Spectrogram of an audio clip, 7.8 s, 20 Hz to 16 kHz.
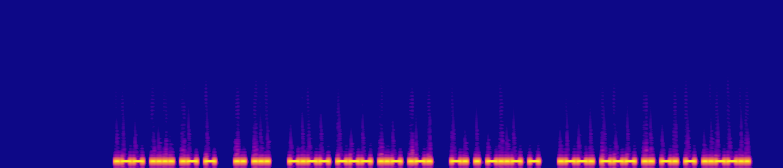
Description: Morse code, heard as a keyed tone, about 37 wpm, 700 Hz. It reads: WHAT IS YOUR NEXT POINT?
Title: Sentences from Top 1000 Words - Review Part 1 - 40wpm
